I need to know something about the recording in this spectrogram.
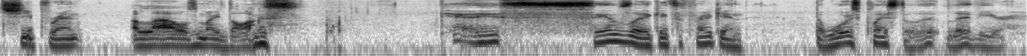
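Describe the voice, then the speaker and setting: A young man, walking around outdoors and chatting casually with livestream viewers, often speaking in a hushed, murmuring voice. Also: fairly low pitch, expressive, takes it slowly, gravelly, slight background noise. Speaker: vlogger streaming while exploring. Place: outdoors walking through an empty housing estate.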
